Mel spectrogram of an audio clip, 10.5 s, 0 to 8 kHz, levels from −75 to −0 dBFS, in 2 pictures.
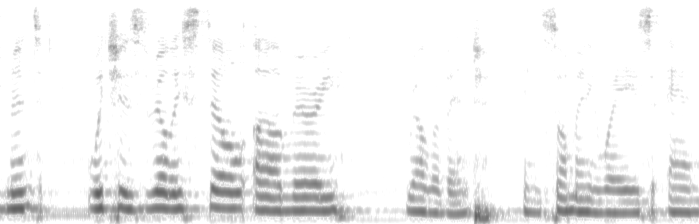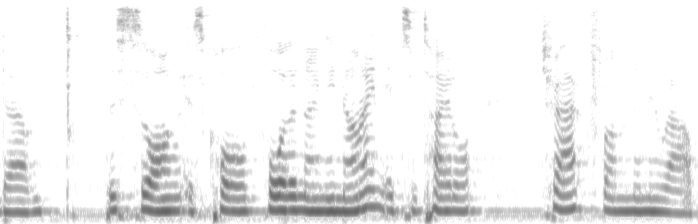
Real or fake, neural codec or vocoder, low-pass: fake; codec, 16 kHz, 16 kbps, FreqCodec, larger model; 7.2 kHz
